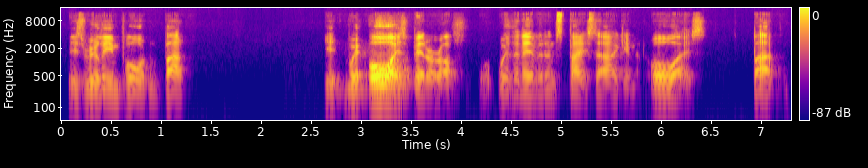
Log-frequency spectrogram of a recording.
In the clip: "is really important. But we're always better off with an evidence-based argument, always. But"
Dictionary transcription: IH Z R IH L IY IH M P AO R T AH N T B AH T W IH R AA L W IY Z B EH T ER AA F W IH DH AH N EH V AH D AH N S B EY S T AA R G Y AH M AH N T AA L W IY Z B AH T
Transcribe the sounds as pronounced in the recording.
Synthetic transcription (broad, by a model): IH Z R IH L IY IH M P AO R T N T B AH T W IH R AA L W IY Z B EH T ER AA F W IH DH AH N EH V AH D AH N S B EY S T AA R G Y AH M AH N T AA L W IY Z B AH T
